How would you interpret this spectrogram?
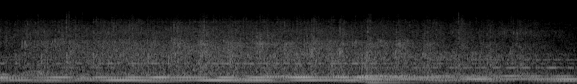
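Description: An audience applauds for Jesus in a steady, dense wash of clapping, while sustained low keyboard chords hold underneath and shift pitch partway through.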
